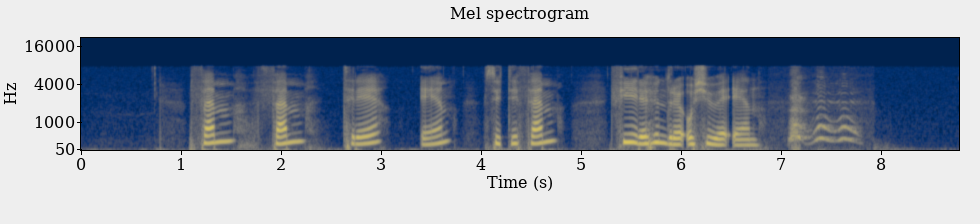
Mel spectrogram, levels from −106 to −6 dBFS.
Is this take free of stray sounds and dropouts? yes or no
no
